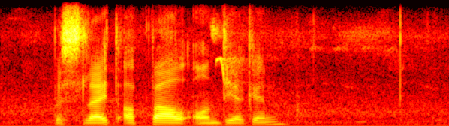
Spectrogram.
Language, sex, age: Afrikaans, male, 19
